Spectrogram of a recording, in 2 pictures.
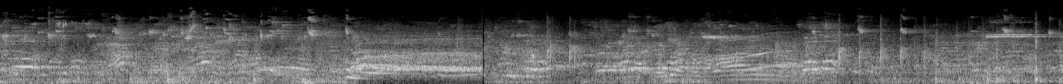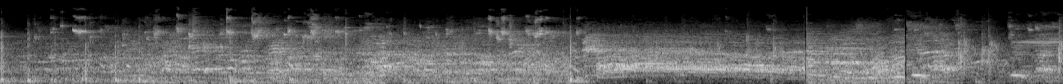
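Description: Basketball game in an echoing sports hall: a ball bouncing repeatedly on the court floor while players and spectators shout and call out.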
